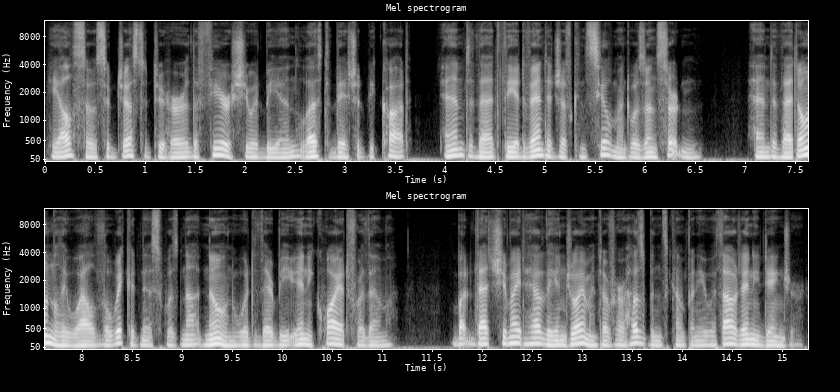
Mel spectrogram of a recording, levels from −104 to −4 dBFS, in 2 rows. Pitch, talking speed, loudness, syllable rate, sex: 115 Hz, 210 wpm, -19 LUFS, 5.2 syllables/s, male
